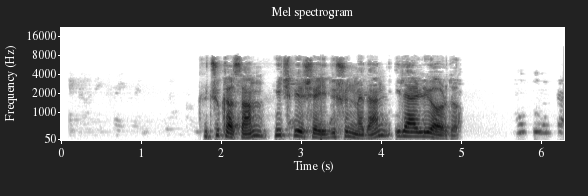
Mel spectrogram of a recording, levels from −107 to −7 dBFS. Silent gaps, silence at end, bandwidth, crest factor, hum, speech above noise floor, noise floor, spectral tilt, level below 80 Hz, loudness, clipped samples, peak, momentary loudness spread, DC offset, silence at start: none; 0 s; 8.2 kHz; 22 dB; none; over 70 dB; under -90 dBFS; -4.5 dB/octave; -58 dBFS; -21 LUFS; under 0.1%; -2 dBFS; 11 LU; under 0.1%; 1.8 s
